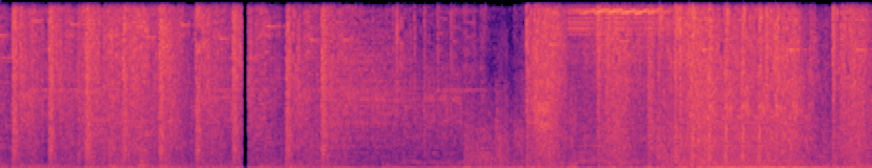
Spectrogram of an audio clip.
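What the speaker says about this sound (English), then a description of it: "I'm being shot by something else?" Gunfire in the video game Dirge of Cerberus, a dense rapid fusillade of shots and impacts that runs steadily throughout, loud and close, with one sharp crack partway through and no voices.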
